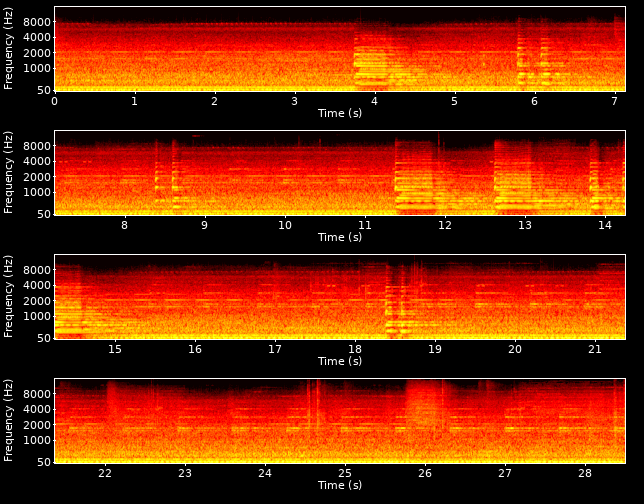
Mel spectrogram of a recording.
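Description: Approaching diesel train, its engine running with a steady low drone while the horn sounds in short blasts: single ones in the first few seconds, a quick run of three or four near the middle, and one more a few seconds later. Sharp clicks come in near the end as it draws closer.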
